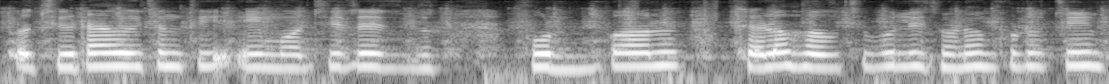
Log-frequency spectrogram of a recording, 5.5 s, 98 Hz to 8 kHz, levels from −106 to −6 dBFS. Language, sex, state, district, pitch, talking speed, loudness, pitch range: Odia, female, Odisha, Khordha, 245 Hz, 85 wpm, -15 LUFS, 235-255 Hz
